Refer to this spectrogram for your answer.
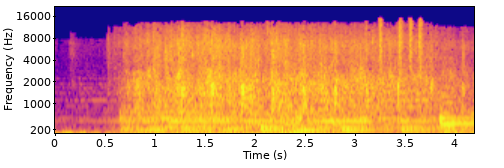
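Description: An audience breaks into sustained applause, an ovation for the winner of the Turiscope Castelló award for historic and heritage tourism, given for the Belén del Portillo nativity scene in Altura; a dense crackle of many hands clapping that starts abruptly and continues steadily, with steady musical tones sounding underneath.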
